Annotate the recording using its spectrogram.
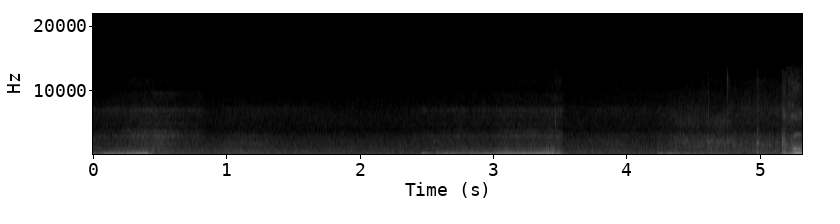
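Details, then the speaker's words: Young golden retriever puppy falling asleep indoors, recently recovered from illness, snores surprisingly loudly for his small size; dog snoring. "But as you can hear, sometimes he snores. God knows what he'd be like when he's bigger. If he's that loud when he's so small."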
